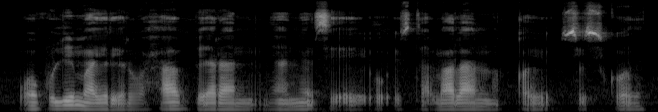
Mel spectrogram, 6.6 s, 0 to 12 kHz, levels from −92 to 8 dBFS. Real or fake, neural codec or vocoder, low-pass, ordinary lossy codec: fake; vocoder, 24 kHz, 100 mel bands, Vocos; none; none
